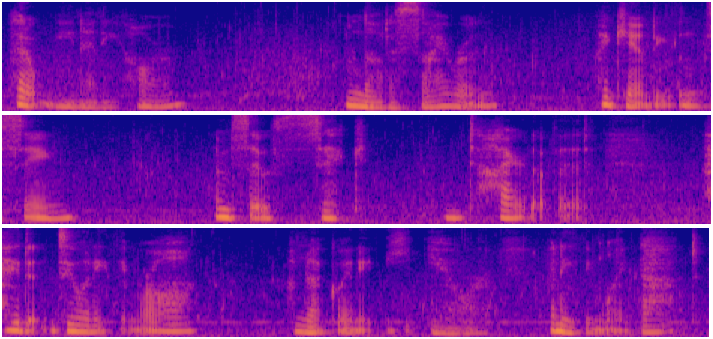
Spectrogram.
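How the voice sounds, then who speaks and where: A woman playing a possessive, playful yet menacing mermaid in an intimate roleplay audio drama, speaking in a soft, breathy, halting and teasing way. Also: on the low side, slight background noise. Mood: hurt, frustrated. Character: possessive yandere mermaid, playful, sweetly menacing young female. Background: ocean ambience sound effects.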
